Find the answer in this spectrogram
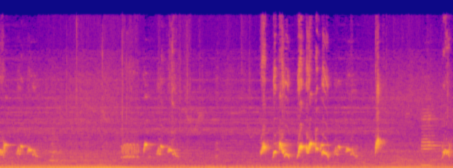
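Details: Red-whiskered bulbul decoy bird being trained to sing; sparse short whistled phrases, then a livelier burst of chirping notes, over a constant low droning hum.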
